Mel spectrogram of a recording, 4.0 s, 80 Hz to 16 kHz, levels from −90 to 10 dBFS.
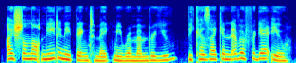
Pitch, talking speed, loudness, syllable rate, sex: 230 Hz, 245 wpm, -15 LUFS, 6.7 syllables/s, female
